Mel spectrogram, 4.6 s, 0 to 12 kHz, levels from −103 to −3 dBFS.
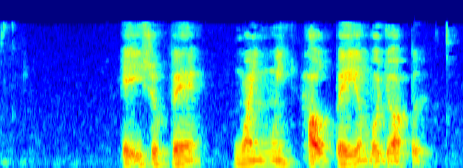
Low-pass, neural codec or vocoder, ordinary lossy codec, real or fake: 7.2 kHz; none; AAC, 32 kbps; real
